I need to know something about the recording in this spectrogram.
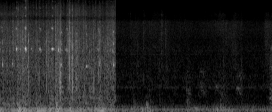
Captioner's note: bicycles braking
